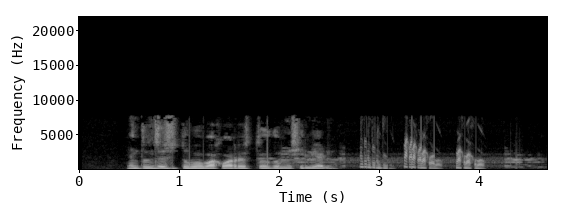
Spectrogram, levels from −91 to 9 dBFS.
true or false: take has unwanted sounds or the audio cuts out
true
